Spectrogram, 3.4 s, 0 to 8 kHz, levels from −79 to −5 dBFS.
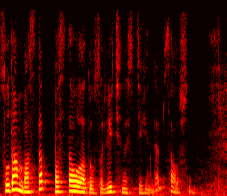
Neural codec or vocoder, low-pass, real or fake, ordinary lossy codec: codec, 16 kHz, 8 kbps, FreqCodec, smaller model; none; fake; none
